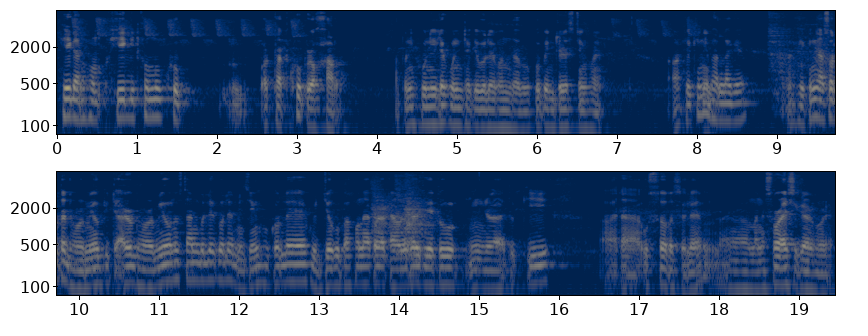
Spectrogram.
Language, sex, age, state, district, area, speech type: Assamese, male, 45-60, Assam, Nagaon, rural, spontaneous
